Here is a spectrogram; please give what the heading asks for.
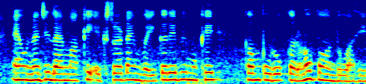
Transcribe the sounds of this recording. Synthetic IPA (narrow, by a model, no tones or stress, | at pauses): ɛ̃ːʊnə̆d͡ʑeːlaːɪmãːkʰeʔeːksʈɾaʈaːɪmʋɐikɐɾebɪmũːkʰe | kɐmpuːɾokɐɾəɽ̃opɐʋə̃nd̪oaːɦeː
